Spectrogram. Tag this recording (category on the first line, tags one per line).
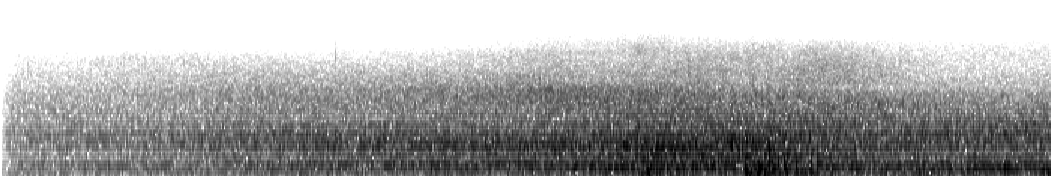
Soundscapes > Urban
bus
vehicle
